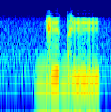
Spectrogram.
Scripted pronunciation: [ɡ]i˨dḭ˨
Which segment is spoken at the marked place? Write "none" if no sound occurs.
ɡ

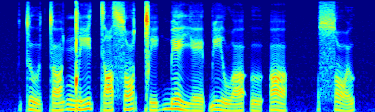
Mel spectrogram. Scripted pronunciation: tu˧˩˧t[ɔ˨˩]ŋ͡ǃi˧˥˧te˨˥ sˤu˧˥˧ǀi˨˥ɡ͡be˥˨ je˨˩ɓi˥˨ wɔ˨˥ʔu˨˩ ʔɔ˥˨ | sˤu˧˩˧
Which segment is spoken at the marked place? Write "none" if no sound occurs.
ɔ˨˥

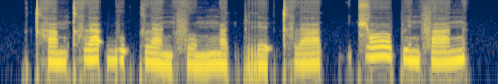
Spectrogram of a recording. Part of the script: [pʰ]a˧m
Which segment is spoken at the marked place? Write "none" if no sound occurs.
kʰ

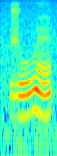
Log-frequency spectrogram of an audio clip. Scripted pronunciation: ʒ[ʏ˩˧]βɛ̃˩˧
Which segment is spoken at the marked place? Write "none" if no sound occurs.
u˩˧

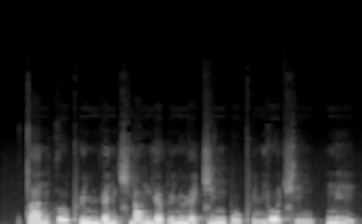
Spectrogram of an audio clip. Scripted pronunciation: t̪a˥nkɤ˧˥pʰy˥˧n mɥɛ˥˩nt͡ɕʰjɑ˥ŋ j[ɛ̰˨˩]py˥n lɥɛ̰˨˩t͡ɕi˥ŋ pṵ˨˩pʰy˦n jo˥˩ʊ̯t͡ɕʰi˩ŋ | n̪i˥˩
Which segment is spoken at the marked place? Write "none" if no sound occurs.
ɛ˥˩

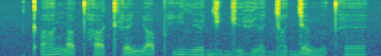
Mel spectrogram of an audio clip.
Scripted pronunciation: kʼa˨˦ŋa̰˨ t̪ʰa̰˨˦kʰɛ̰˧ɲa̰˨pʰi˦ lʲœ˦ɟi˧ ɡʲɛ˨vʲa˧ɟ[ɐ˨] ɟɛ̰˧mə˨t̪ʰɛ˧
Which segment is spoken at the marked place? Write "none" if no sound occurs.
a˨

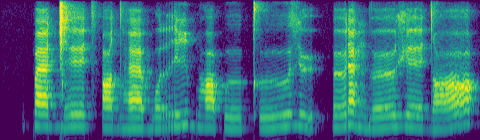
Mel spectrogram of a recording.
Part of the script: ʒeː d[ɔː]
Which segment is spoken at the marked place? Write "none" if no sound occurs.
ɑː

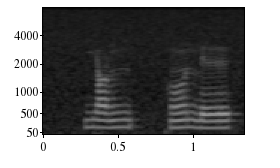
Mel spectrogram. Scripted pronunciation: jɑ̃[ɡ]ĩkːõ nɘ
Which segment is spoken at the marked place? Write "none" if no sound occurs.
ŋ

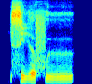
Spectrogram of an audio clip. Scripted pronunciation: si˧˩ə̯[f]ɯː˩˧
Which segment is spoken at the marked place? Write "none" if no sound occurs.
f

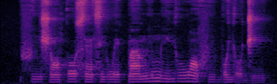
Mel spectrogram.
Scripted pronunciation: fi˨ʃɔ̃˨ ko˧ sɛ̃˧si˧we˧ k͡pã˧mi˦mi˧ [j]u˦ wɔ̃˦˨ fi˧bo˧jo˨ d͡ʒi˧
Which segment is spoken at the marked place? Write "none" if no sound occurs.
j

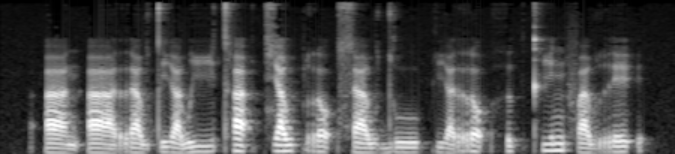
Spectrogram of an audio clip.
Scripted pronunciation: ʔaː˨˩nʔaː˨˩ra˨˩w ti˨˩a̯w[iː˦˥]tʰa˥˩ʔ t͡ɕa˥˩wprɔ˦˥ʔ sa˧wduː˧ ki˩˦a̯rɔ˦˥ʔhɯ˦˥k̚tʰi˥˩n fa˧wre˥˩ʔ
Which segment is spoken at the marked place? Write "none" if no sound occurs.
iː˦˥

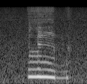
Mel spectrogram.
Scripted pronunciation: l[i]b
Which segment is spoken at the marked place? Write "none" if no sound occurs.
i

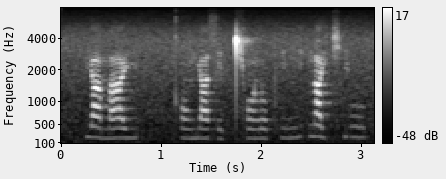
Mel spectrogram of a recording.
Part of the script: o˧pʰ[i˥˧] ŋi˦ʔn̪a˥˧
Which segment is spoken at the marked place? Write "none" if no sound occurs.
i˧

